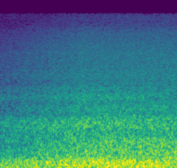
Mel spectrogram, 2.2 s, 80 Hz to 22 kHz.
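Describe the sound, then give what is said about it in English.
Steady, rumbling surf washes over a beach on the Mediterranean about 10 miles from Gaza City, where long pipes spew brown water into the sea. A dense roar of ocean waves fills the short stretch at an even loudness, with a touch of wind and no voices. “Here on this beach, long pipes spew brown water into the ocean, just 10 miles from Gaza City.”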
